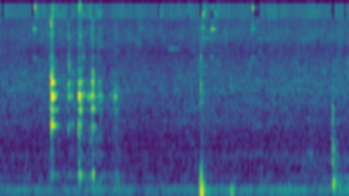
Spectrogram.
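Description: Chicken with garam masala being sautéed in a pan, with a few light clinks and scrapes of a utensil against the pan over a faint sizzle, followed by two more isolated stirring knocks.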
